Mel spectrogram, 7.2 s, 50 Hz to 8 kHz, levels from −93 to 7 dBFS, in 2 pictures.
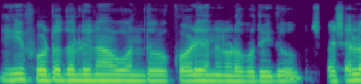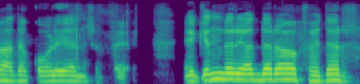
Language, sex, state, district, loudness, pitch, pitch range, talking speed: Kannada, male, Karnataka, Dharwad, -14 LUFS, 145 Hz, 135-155 Hz, 125 wpm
